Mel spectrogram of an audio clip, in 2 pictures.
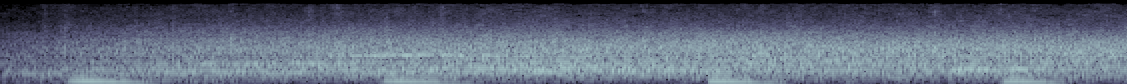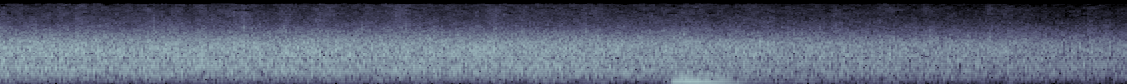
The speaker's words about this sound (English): Now, I wanted you to hear the applause that she received for that ridiculous line. I also want you to note how Ta-Nehisi Coates is just affirming, like amen and with a mumble.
